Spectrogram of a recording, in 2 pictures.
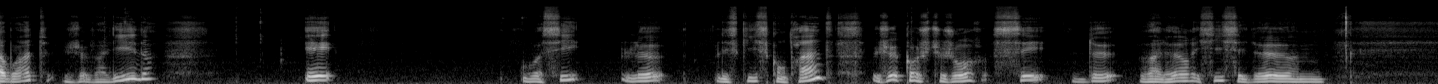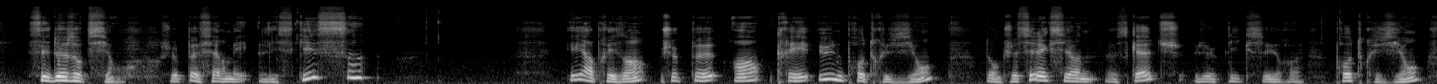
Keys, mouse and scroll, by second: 1.0 click, 2.3 click, 9.1 click, 17.1 click, 18.6 click, 27.5 click.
